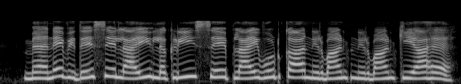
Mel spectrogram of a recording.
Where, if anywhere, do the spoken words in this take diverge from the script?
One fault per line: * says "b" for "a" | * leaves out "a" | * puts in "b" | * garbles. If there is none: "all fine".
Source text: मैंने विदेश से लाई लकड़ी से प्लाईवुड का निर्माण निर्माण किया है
all fine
